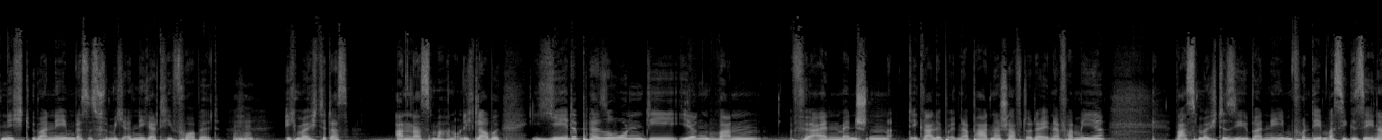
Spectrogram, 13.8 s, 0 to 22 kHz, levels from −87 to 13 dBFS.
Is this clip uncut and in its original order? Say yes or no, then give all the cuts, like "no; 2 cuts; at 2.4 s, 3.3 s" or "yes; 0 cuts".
no; 2 cuts; at 9.1 s, 11.7 s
